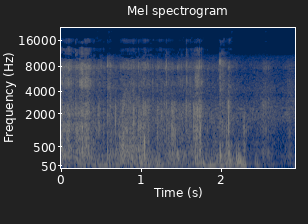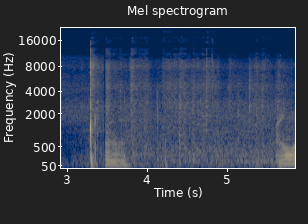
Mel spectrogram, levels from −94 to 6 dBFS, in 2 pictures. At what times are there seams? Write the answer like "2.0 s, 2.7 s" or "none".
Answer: 3.4 s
